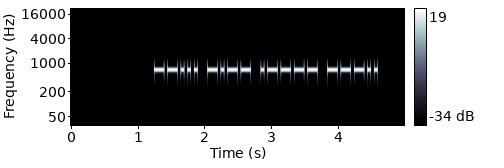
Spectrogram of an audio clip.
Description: Morse code, heard as a keyed tone, about 24 wpm, 700 Hz. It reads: 7Y18
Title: Speed-Racing - Four Letter-Number Combinations - 20wpm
